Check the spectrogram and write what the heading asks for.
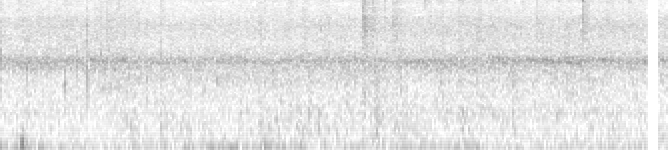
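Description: Wind buffeting the microphone with a low, uneven rumble, over a faint steady outdoor hiss.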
